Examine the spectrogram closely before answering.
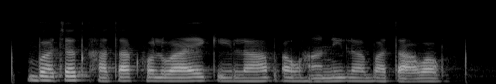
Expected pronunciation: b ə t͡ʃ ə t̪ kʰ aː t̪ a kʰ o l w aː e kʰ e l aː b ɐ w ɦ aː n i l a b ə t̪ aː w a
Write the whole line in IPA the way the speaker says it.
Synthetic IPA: b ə t͡ʃ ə t̪ kʰ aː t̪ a kʰ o l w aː e k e l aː b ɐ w ɦ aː n i l a b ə t̪ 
